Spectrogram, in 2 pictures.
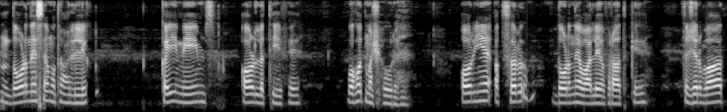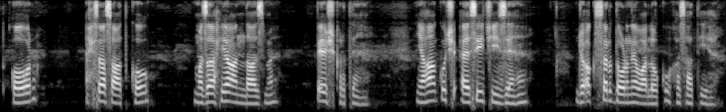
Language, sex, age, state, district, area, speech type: Urdu, male, 18-30, Uttar Pradesh, Saharanpur, urban, spontaneous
